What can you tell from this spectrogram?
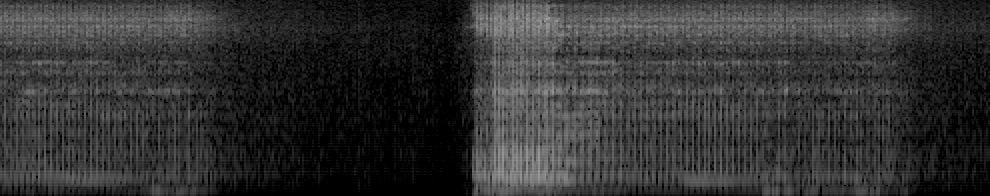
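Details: Two noisy, rumbling snores during sleep, the second sharper and louder, separated by a silent pause; a real recording of the uploader's own snoring.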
